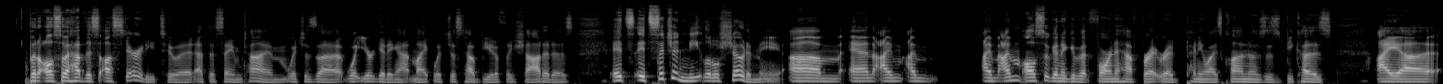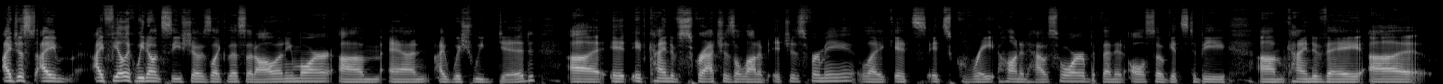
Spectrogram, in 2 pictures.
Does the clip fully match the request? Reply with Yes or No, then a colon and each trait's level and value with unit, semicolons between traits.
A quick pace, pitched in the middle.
No: fast, 225 wpm; low, 130 Hz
